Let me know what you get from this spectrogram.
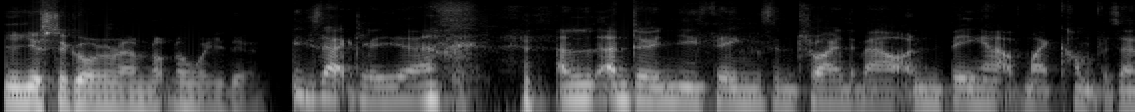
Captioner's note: laughs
